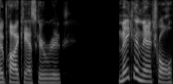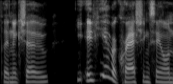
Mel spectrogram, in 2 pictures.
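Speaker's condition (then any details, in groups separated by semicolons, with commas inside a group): No condition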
